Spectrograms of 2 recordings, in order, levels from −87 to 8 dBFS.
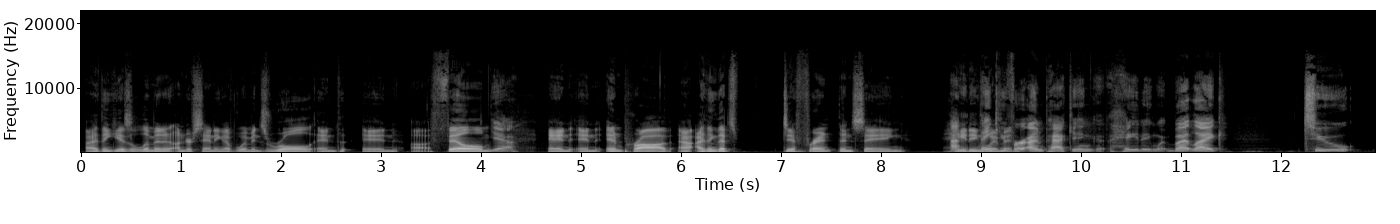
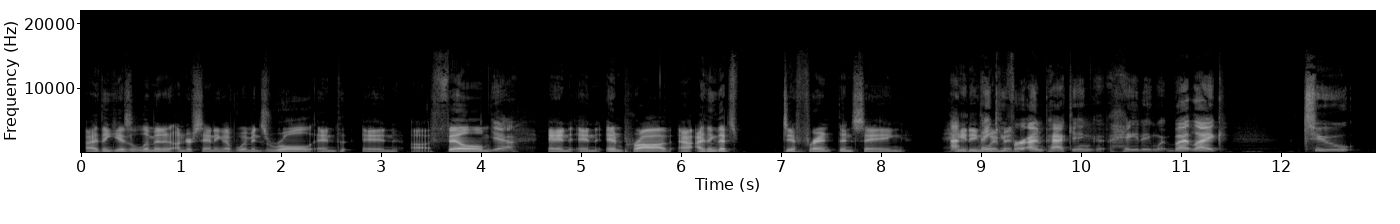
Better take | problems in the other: first | thin; somewhat; fading below 400 Hz

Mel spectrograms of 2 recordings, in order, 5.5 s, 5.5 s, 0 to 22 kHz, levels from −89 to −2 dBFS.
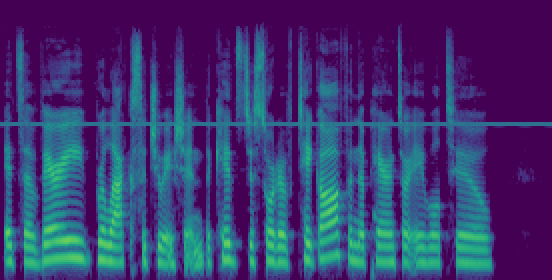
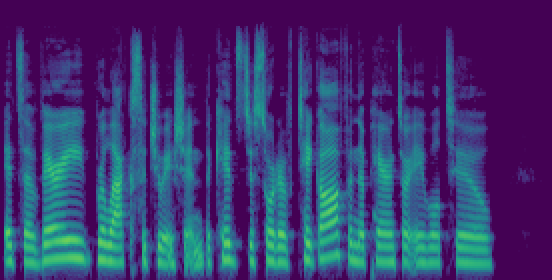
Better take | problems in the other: second | high-pitched whine; faint; throughout; 4 kHz, 25 dB below the speech

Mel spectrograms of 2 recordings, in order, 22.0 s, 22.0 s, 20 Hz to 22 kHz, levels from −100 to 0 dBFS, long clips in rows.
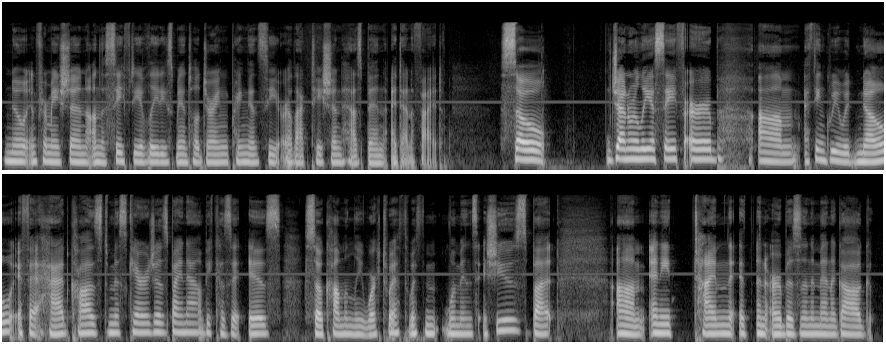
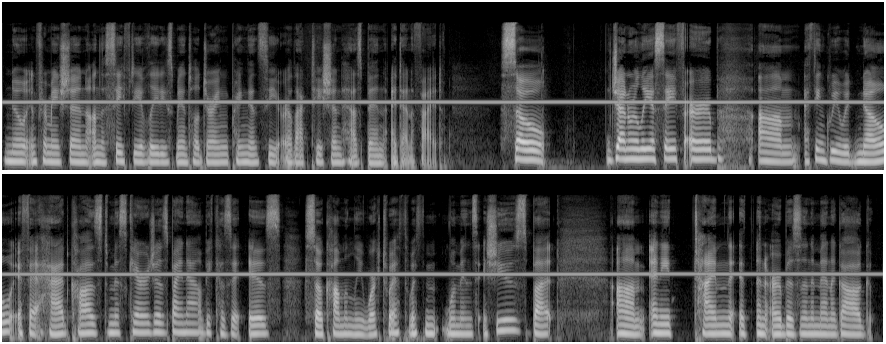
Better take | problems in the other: first | high-pitched whine; loud; throughout; 2 kHz, 7 dB below the speech; faint in the first

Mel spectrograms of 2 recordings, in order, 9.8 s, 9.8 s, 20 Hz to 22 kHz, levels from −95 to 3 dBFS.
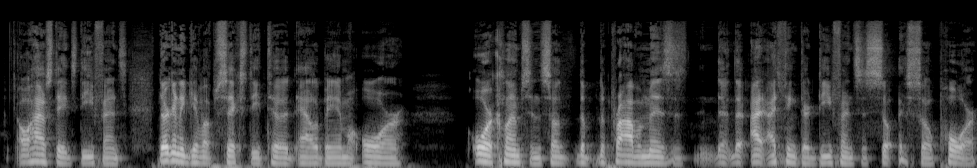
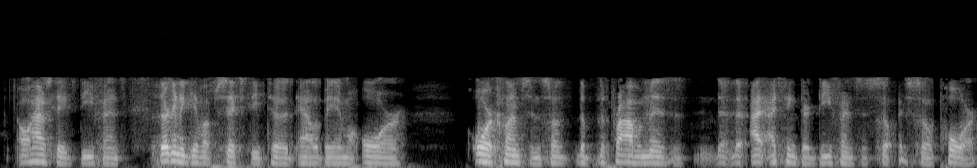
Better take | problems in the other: first | garbled, watery; badly; nothing above 4 kHz

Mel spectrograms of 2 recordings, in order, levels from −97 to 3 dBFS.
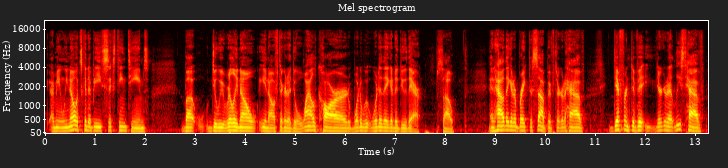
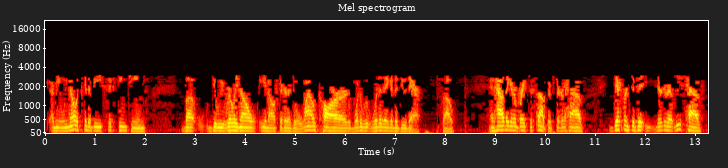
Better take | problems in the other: first | garbled, watery; badly; nothing above 3 kHz

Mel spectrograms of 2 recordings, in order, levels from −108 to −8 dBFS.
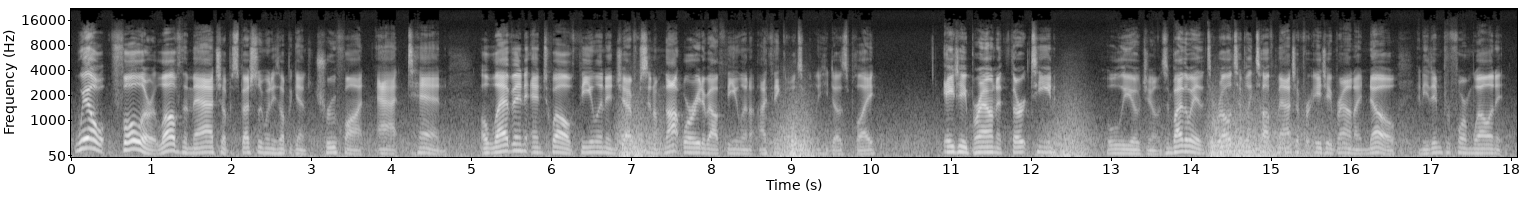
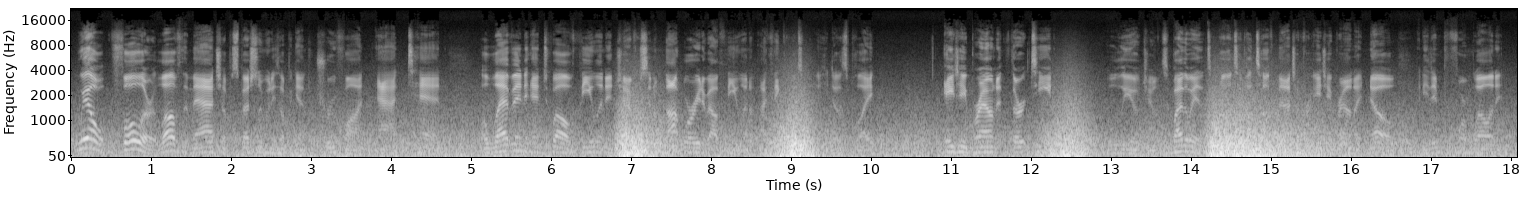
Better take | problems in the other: first | wind noise on the microphone; heavy; as loud as the speech; occasional gusts in the first

